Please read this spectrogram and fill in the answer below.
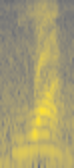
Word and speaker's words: one: So in these cases we can say this the one is actually containing W sound one W the sound is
